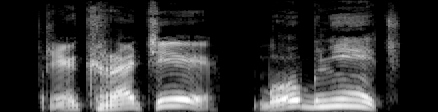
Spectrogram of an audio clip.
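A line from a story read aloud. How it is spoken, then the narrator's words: Roaring, three voices. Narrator (Russian): проревели все три ее голоса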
